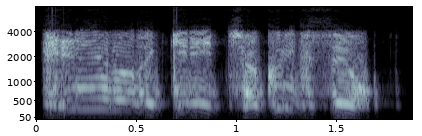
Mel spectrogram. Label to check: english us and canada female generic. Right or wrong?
Wrong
